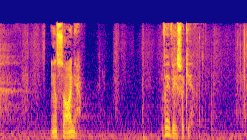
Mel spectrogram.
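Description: A young man speaks with a questioning tone.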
